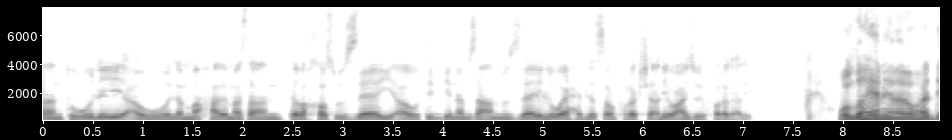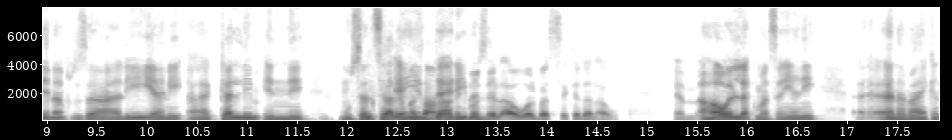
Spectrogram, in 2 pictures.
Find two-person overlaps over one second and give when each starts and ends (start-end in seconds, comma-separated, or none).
12.2-13.5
